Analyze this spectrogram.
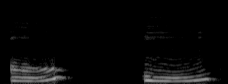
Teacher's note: the nasal sounds, for which you have to push the air up through your nose to make en, un.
